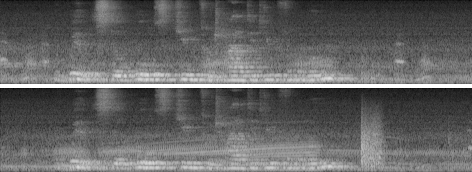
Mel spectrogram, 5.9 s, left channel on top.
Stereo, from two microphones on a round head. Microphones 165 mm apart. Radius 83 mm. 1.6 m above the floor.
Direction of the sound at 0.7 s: 75° left (ahead or behind).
